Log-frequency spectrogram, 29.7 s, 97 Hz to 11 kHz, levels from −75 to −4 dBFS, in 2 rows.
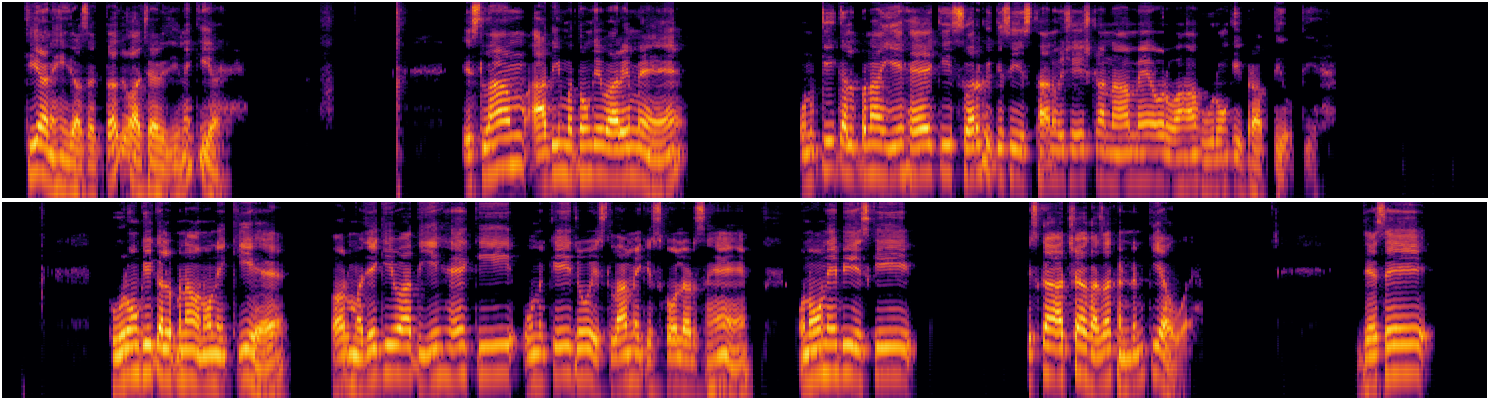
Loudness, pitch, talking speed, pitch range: -18 LUFS, 165 Hz, 125 wpm, 145-200 Hz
